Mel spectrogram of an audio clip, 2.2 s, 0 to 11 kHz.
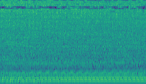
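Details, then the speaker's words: BMW E46 turbo now running properly as a daily, AC compressor working, wastegate holding 7 psi: deep, even idle rumble with a steady low note and no knocks, misses or surging; normal healthy idle. "especially now since this thing is running beautifully."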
